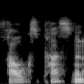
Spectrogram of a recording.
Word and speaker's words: faux pas: 아이는 다음은 프랑스어라서 발음이 faux pas입니다. Also faux pas는 안 되겠죠?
